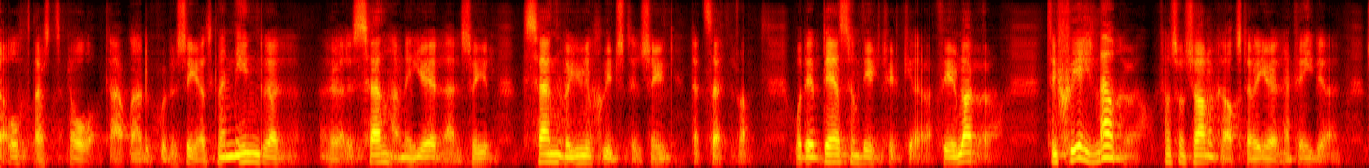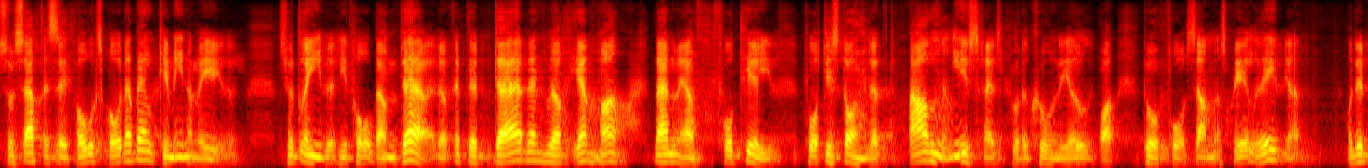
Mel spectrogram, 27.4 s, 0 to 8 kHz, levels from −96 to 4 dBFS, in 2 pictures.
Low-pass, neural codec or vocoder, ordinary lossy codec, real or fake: none; codec, 16 kHz, 0.5 kbps, FreqCodec, larger model; none; fake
